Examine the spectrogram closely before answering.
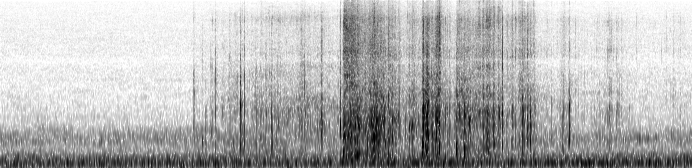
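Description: Ice crunching and crackling in a dense run of sharp snaps for about three seconds in the middle, over a steady low rumble.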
